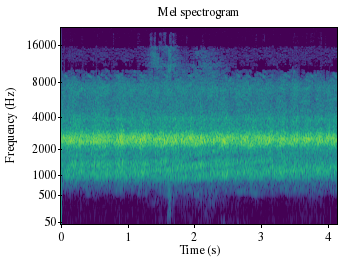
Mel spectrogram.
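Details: A seasonal nighttime frog chorus from a mountain village, heard only at this time of year. Countless overlapping high-pitched croaks merge into a continuous shimmering drone, and a single faint click cuts through midway.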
